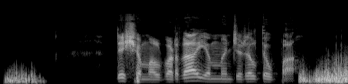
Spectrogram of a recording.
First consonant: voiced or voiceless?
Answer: voiced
